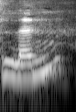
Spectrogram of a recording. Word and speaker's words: ln: that's an owl um we actually pronounced this lin now len is a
